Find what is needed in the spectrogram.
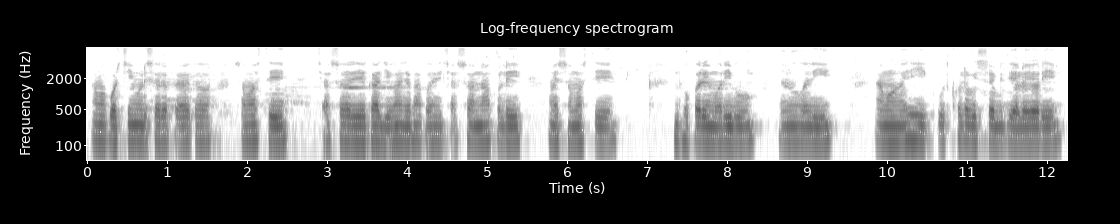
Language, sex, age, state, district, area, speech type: Odia, male, 18-30, Odisha, Subarnapur, urban, spontaneous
